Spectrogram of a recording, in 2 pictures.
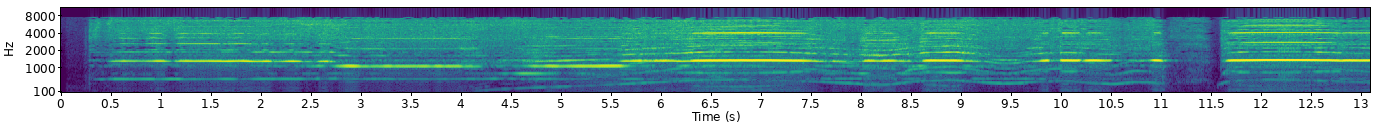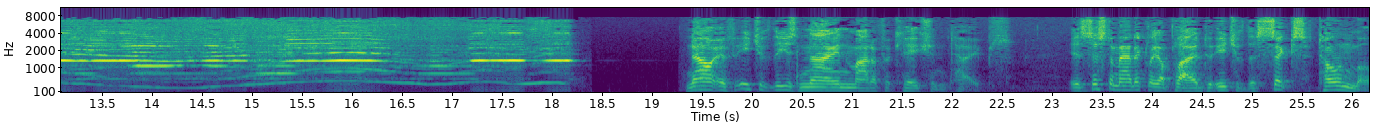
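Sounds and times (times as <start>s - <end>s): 
flute playing sustained high bending notes: 0.3s - 18.4s
speech: 19.4s - 22.6s, 23.2s - 26.1s.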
